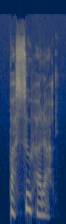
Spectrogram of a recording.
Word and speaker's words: pasûhara: Pasuhara. Pasuhara. Oto. Oto. So if you are Oto, you would introduce yourself as Ta Takita Pasuhara.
